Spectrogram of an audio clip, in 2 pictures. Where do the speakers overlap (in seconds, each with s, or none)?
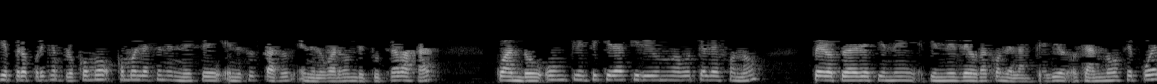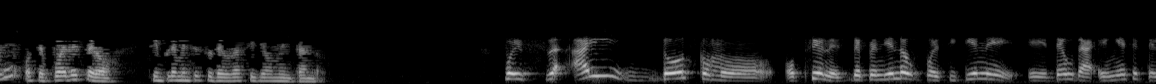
none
